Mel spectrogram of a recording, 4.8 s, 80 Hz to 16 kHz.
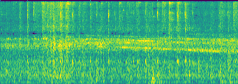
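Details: MTA R142A car 7686 on a Manhattan-bound 4 train near 183rd Street: thin steady howl above the rolling rumble and wheel clatter as the car runs; howling traction motor, later fixed.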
